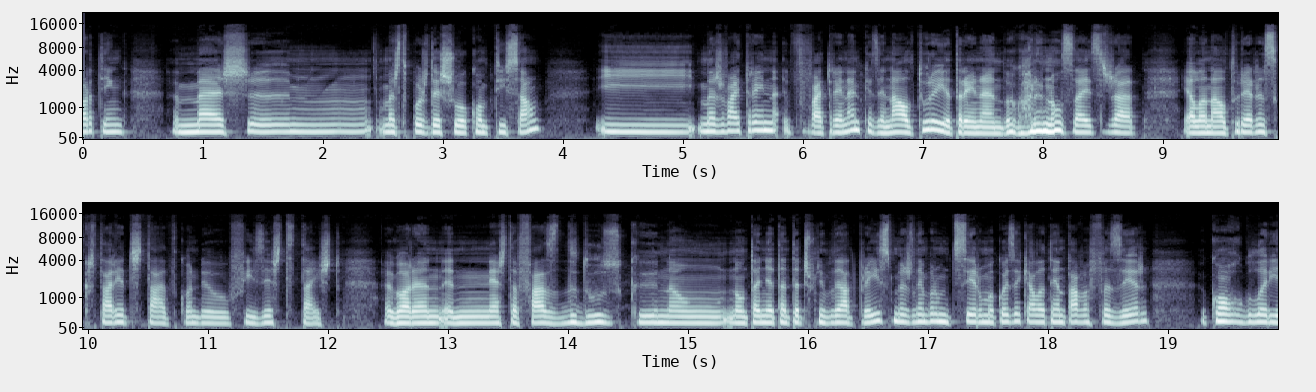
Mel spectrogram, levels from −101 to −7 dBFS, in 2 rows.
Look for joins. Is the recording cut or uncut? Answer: uncut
